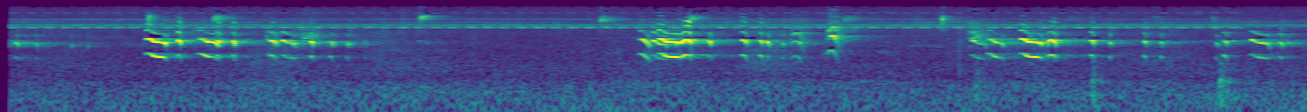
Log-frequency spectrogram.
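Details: Displaying chestnut-mandibled toucan in Costa Rica gives loud, yelping bursts of harsh notes, repeated every three to four seconds, over a steady high insect hum.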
